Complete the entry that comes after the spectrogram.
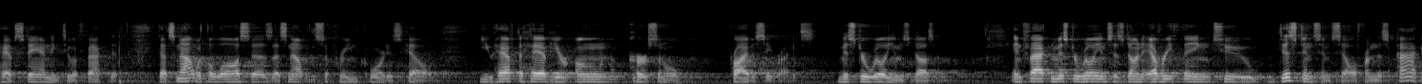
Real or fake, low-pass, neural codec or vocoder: real; 7.2 kHz; none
